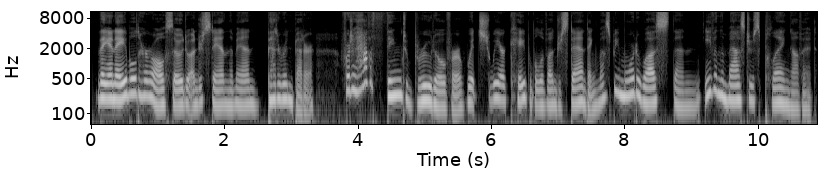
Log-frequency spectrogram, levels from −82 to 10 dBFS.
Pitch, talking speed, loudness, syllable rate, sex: 180 Hz, 205 wpm, -20 LUFS, 5.2 syllables/s, female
